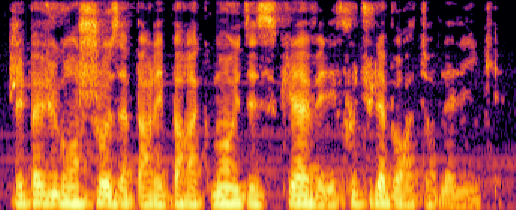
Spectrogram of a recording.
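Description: A man's voice: on the low side, steady tone, racing, lightly acted. A man voicing a bitter, defiant male half-orc warrior mage who was once a slave, reading crude, scornful game dialogue aloud over faint game music.

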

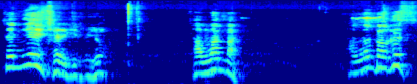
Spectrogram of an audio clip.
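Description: Middle-aged male vlog host, husky voice, lively swooping delivery, chats to camera while cooking, coaxes animals. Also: sits high, normal speed. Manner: talks to viewers while making a sandwich, then shouts and coaxes an animal. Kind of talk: casual cooking and farm vlog.

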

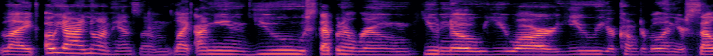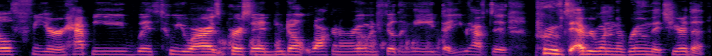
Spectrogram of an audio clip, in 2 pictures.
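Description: Bright-voiced young woman chatting candidly. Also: lowish voice, flat delivery. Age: young adult. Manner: candid, swears freely, quick bursts of talk. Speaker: livestream host. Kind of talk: casual live-stream chat.

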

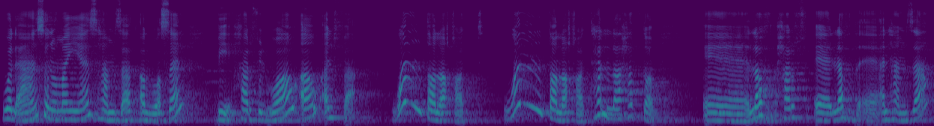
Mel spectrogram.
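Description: A woman teacher with a lively, rising and falling voice leads a patient classroom grammar lesson. She sounds a little high, repeats words slowly and praises her pupils often. The recording is echoey, with a long reverb trailing behind her. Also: creaky.

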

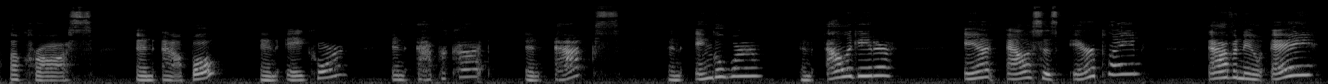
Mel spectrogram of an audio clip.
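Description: Woman storyteller, soothing bedtime read-aloud, unhurried and sing-song, light high voice. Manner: gentle, expressive storybook reading. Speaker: storyteller reading to a child.

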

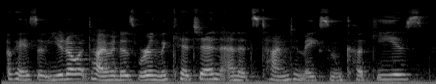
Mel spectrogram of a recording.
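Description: A woman's voice: mid-range voice, steady tone, brisk, a little hiss or hum. A woman chatting casually in a home vlog, playful and self-deprecating as she talks through her day. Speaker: vlogger. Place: at home, bedroom and kitchen.

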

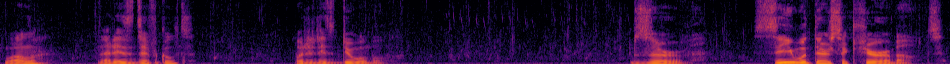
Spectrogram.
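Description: In an audio drama, a man with a bass voice plays a calm, grave, philosophical mentor, speaking in a measured, contemplative way. The recording is dry and the voice is exaggerated.

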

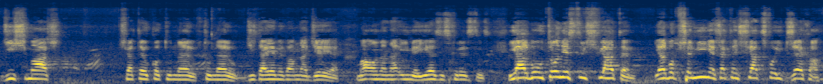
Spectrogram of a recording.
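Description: Out on a public street, this man preaches the gospel in the open air to people walking by, fervent and emphatic, hammering his points with rhetorical questions. His voice is a little high and mellow, with lively intonation and a moderate pace.

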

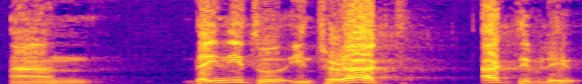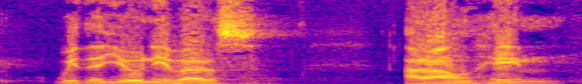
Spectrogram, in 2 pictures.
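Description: An Argentinian man gives a conference talk on a large lecture hall stage, holding a handheld microphone. He speaks slowly at a medium pitch, in halting non-native English with many fillers and restarts.

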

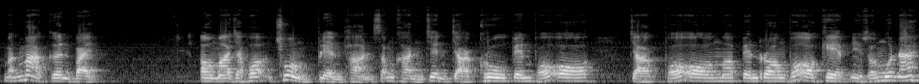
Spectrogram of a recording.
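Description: An older man gives a patient instructional talk, walking listeners through each step. His voice sits a little high for a man. He drops in wry mock examples and keeps a courteous, measured tone. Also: fairly bright tone. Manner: polite, ends phrases with a courteous particle. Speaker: public speaking instructor.

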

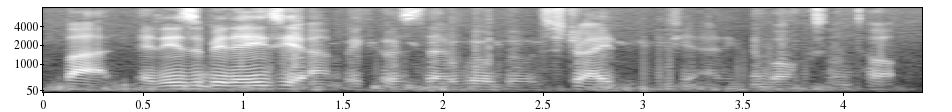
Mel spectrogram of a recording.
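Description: A middle-aged Australian man gives an unscripted explanation in a halting, measured way. His voice is on the low side and very even in pitch. He is outdoors, with loud noise behind him. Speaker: beekeeper, presenter answering viewer questions. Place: outdoors on an open grassy hillside.

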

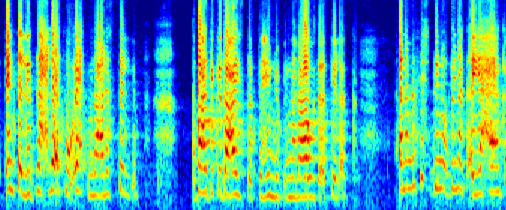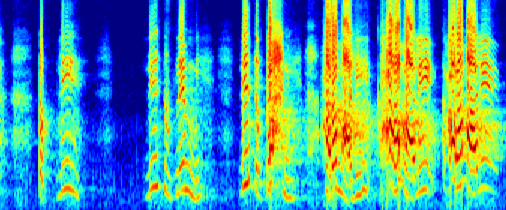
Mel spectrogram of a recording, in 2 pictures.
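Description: A woman's voice: high-pitched, fast talker, long pauses, bright, forceful tone, poor audio. An actress playing a wronged, desperate woman in an Egyptian film melodrama, pleading indignantly in Egyptian Arabic. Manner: pleading, indignant, repeating her reproaches. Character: wronged, desperate woman defending her honour.

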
